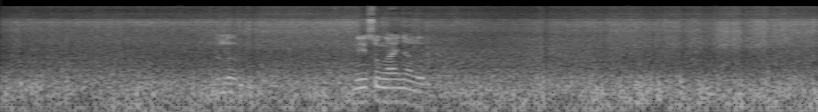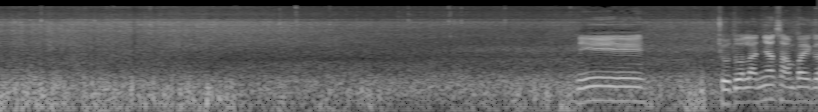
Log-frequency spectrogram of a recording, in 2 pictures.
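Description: Shallow water ripples and flows steadily outdoors.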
